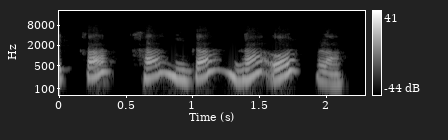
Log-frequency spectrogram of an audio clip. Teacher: का वर्ग के जो होते हैं वो कंठ से बोले जाते हैं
